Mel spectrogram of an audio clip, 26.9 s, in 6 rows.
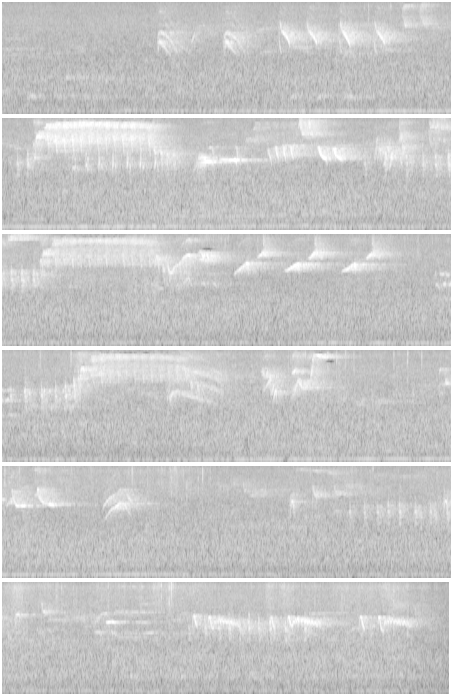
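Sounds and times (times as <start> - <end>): birds singing: 1.6 - 26.8.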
